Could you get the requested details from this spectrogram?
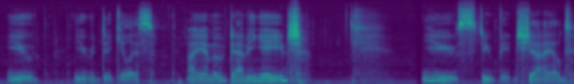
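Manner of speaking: mock grumpy elder. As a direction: scold like an ancient grump. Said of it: "And I'm like".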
